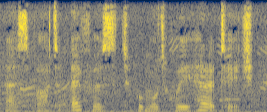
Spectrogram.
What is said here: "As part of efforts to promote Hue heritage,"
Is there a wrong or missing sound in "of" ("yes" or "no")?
no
